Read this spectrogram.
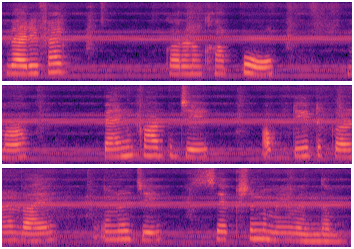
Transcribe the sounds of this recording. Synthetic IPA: ʋeːɾifaːɪ | kɐɾəɽ̃ʊ̆kʰãpoː | mã | pɛːnkaːɾʈd͡ʑeː | ɐ̰pɖeːʈkɐɾəɽ̃ʊlaːɪ | ʊ̰nd͡ʑeː | seːkʃənmẽʋẽːn̆d̪əmɪ̃

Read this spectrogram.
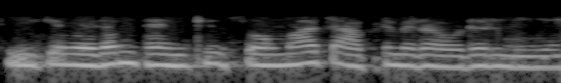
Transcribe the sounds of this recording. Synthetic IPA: ʈʰiːkɦɛmɛːɖəmt̪ʰɛ̃ːŋkjusoːmɐt͡ʃaːpnemeːɾaɔːɾɖəɾlie

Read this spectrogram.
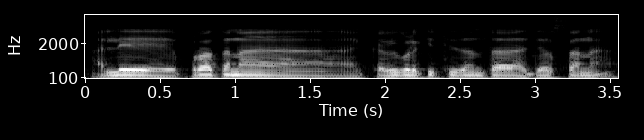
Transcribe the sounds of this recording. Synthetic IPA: ɐ̰lːipuɾaːt̪ɐnɐ | kɐʋiɡɐɭuk̬it̪ːid̪ɐnt̪ɐd̪jʋɐst̪ʰaːnɐ

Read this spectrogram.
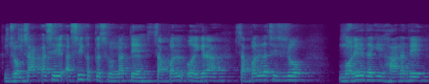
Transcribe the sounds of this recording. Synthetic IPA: d͡ʒoŋsak̚ɐsiɐsikʰɐk̚tɐsunɐtːesapɐlojɡiɾasapɐlːɐsisizɔ | mɔɾidɐɡiɦanɐdi

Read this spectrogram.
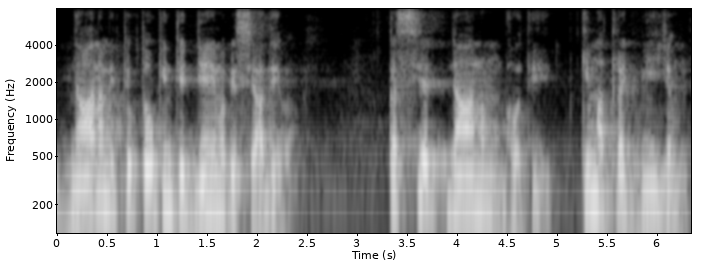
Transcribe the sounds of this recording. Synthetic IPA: ɡɲaːnɐmit̪jukt̪ɐwkint̪jiɡɲɐjɐmɐpisjaːd̪eːʋɐ | kɐsjɐɡɲaːnɐmbʱɐʋɐt̪i | kimɐt̪ɾɐɡɲiːjɐm

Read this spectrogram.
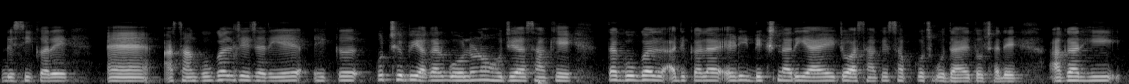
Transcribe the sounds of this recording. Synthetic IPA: ɗɪsikɐɾe | ɛ̃ːɐ̰sãɡuːɡəld͡ʑeːzɐɾieɦɪkʊːʊd͡ʑʱʊ̆bɪɐɡəɾɠoːlɪɽ̃oɦʊd͡ʑeɐsãkʰeːt̪ɐɡuːɡəlɐ̰ʄʊ̆kəlɐ̰ɦɪɽiɖɪkʃənəɾiaːɦed͡ʑoːɐsãkʰeːsɐbʱkʊd͡ʑʱɓʊd̪ʱaːet̪ʰot͡ɕʰɐɗeɐɡəɾɦiː

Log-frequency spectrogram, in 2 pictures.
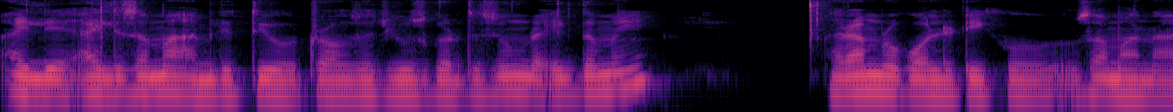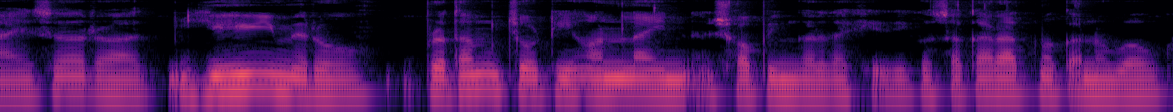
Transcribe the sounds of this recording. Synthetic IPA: ʌ̰jleʔʌ̰jles̬ʌmːʌɦamilet̪joʈrawd͡zʌrjud͡zɡʌrd̪ʌt͡sʰʌ̃w̃rʌʔek̚d̪ʌmʌj | ramrokwaliʈikosʌmanaet͡sʰʌrʌjeɦimeɾoprʌt̪ʰʌmt͡soʈʰiʌnlajnsɔpiŋɡʌrd̪akʰḛɾikosʌkaɾat̪mʌkʌ̰nubʱʌw

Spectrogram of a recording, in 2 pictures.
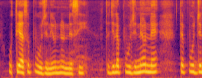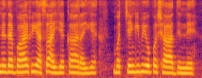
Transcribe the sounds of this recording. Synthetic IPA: ʊt̪ʰːeːəspuːd͡ʒneːoːnːeːɦoːnːeːsiː | t̪eːd͡ʒeːlaːpuːd͡ʒneːõːnːeːt̪eːpuːd͡ʒneːd̪ɛːbaːɾpʰiːəsaːiːɛːkaːɾaːiːɛː | bətːʃẽːɡiːbiːoːpəɾʃaːd̪d̪ɪnːeː

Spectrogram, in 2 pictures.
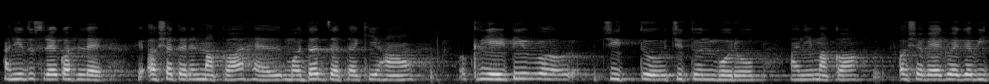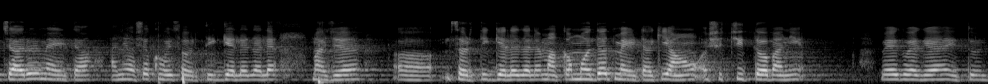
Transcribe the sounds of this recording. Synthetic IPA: añid̪usɾekəɦlɛheʔəɕat̪əɾenm̤akaɦɛlməd̪ət̪̚d͡zat̪akiɦã | kɾieʈiʋt͡ɕit̪t͡ɕit̪uːnbʱɔɾo | añim̤aka | əɕɛʋeɡʋeɡɭɛʋit͡ɕaɾujmɛɭʈaːniəɕɛ̃kʰəjsəɾt̪iːk̚ɡɛlad͡zalɛ̃ | m̤ad͡ʑʱe | səɾt̪iːk̚ɡɛlad͡zaljam̤akaməd̪ət̪mɛɭʈakiɦãwə̰ɕɛt͡ɕit̪əbañi | ʋeɡʋeɡɭɛjet̪uːn

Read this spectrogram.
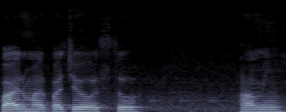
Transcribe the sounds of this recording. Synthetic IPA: pajɾmaɾpɐt͡ʃoʋəst̪u | ɦami

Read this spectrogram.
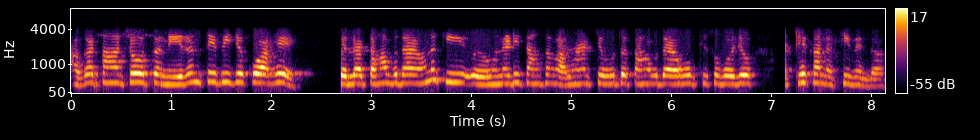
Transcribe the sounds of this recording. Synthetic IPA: ɐɡəɾt̪ɐʋ̤ãt͡ɕɐjot̪ɐneːɾənɪ̆t̪ebʱɪd͡ʑeːkoaːɦe | t̪ɐlaːet̪ɐʋ̤ãbʊd̪ʱaːjoɦʊnə̆kiɦʊnəɽit̪ɐʋ̤ãsãɡaːl̤aːɪɽ̃t͡ɕɐjɦot̪̬ɐt̪ɐʋ̤ãbʊd̪ʱaːjoɦokɪsʊbʱəd͡ʑoː | ɐʈʰekʰãːnɐt̪ʰiʋẽːn̆d̪aː

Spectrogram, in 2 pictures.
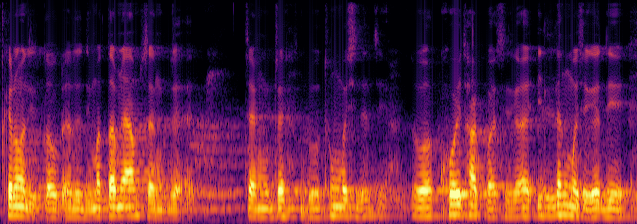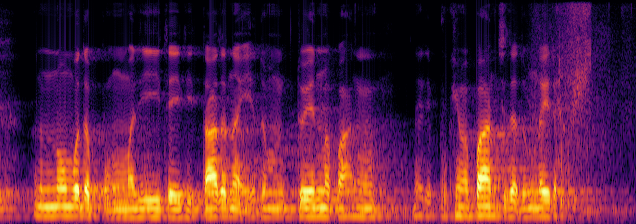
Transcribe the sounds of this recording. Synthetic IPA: kʰɐɾoditawdɾɐɐdudimɐtɐmjamt͡ʃɐŋdɾḛ | t͡ʃɐŋdɾɐɾutʰuŋbɐsidɐdiɐduɡɐkʰojtʰak̚pɐsiɡɐʔilːɐŋbɐsiɡɐdi | ɐdumnoŋbɐdɐpuŋmɐɾitɐjditadɐnajiɐdumtuenmɐpaninadipukʰimɐpansidɐːdumlɐjɾɐ

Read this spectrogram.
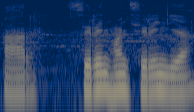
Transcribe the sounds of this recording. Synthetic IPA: aɾ | siɾiɲɦɔɲsiɾiɲɡija

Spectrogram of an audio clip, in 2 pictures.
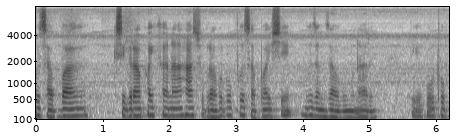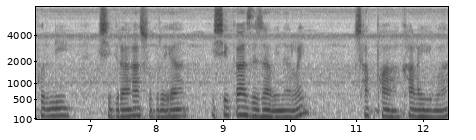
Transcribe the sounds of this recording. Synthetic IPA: ɯsaba | ki̥siɡɾapʰajkʰanaɦasuɡɾabʰɯɾbɔpʰɯsabaisemɯzaŋzabɯmɯna̰ɾɯ | b̥ḛkɔtʰɔpʰɯɾni | ksiɡɾaɦasuɡɾɯja | isekazɯzabajnalaj | sapʰakʰalajba

